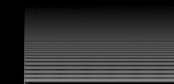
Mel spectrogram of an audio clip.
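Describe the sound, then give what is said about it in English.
A bright, buzzy synthesizer sawtooth tone cuts in abruptly after a brief silence and holds one steady pitch at constant loudness, rich in overtones, with no voices. “This is saw.”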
